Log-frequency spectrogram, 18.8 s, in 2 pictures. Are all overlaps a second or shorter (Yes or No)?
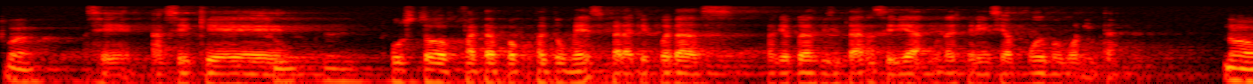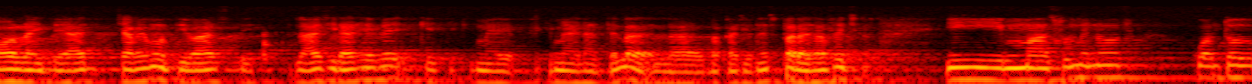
Yes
